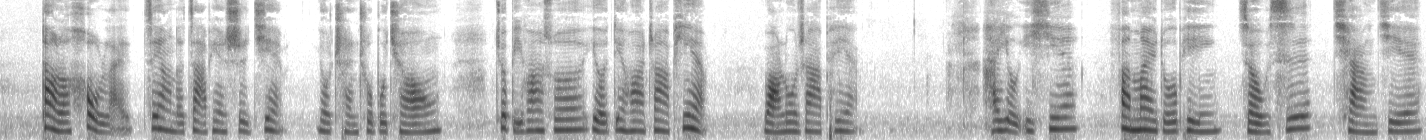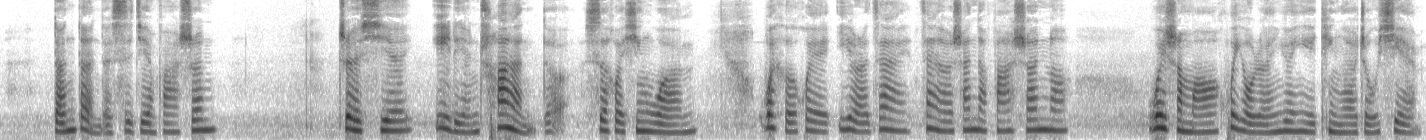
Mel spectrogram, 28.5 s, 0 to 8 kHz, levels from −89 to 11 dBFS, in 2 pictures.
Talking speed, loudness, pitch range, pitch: 175 characters per minute, -22 LUFS, 190-225 Hz, 205 Hz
